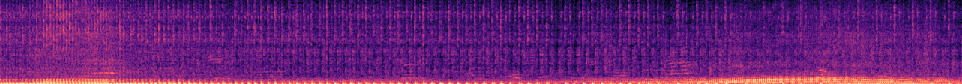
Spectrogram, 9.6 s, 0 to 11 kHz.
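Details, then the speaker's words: Rusi 110 motorcycle that misfired, struggled uphill then wouldn't run; after fixing poor contacts in wiring and spark plug cable, steady even single-cylinder putter without stumbling or cutting out: normal running. "ngayon okay na siya good na siya Hindi na siya pumapalya So tuloy-tuloy na angb nito"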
